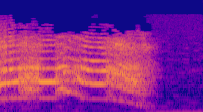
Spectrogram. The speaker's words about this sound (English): You have to scream. You haven't given us the scream. Okay. I'll give you a real blood curdler. Ah!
